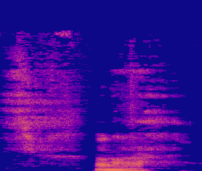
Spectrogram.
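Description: A man takes an audible breath in, then makes a short drawn-out hesitation sound, a low "uh".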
